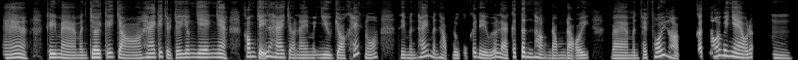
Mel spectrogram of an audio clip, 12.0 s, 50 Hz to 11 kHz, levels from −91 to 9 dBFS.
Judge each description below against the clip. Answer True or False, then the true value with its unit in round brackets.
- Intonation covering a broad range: False (4.4 semitones)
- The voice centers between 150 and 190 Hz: True (185 Hz)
